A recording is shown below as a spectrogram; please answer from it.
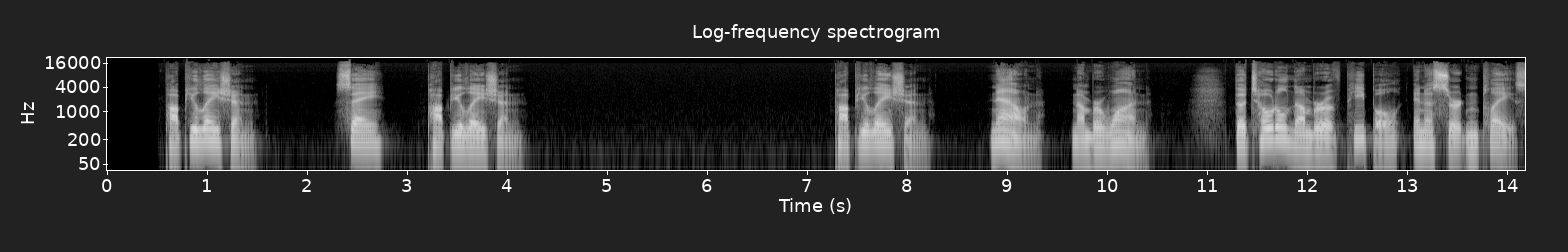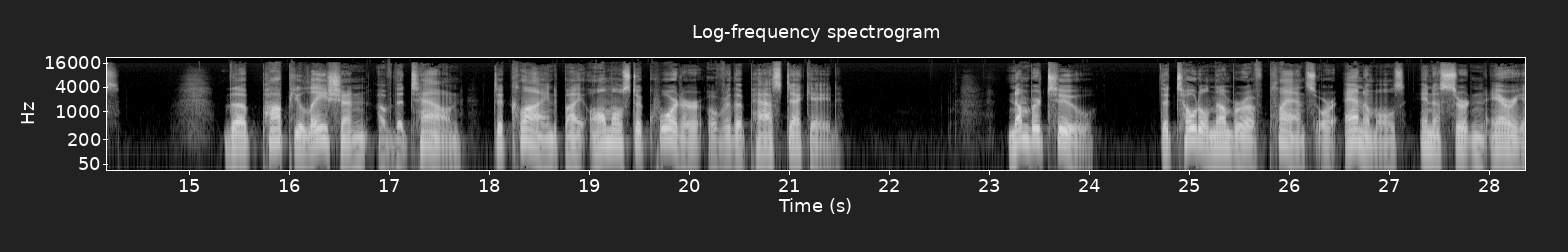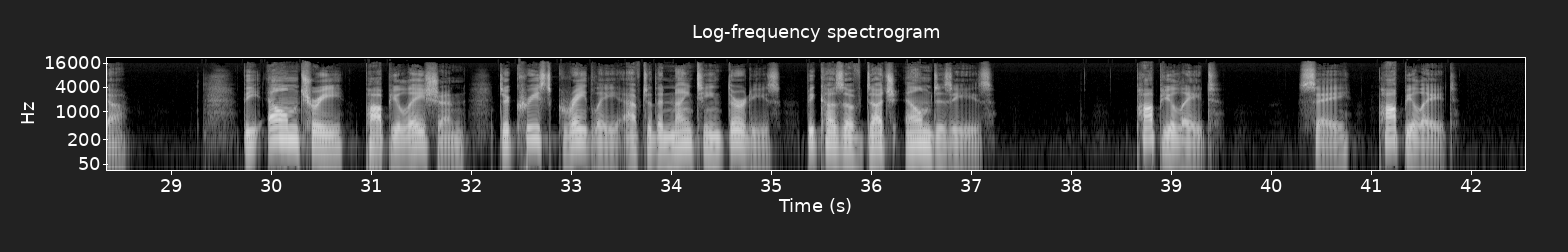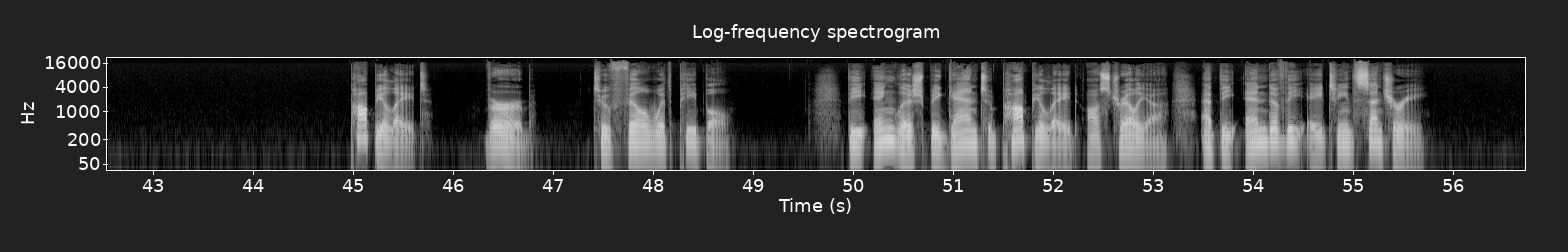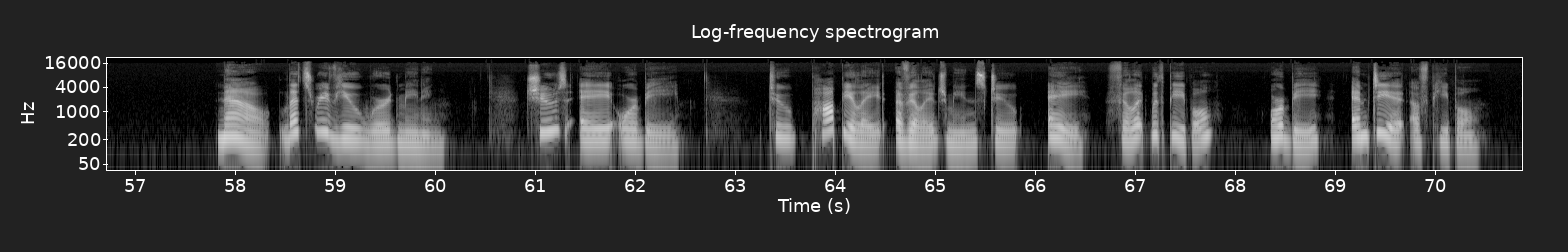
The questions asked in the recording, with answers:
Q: Choose A or B. To populate a village means to A.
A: If you said A, you are correct.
